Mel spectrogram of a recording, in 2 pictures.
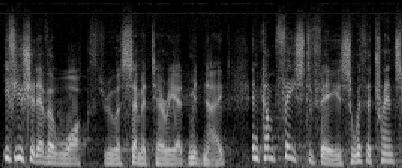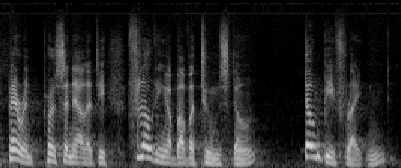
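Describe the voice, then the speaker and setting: A man's voice: mid-range voice, big pitch swings, measured pace. An older man playing a gleefully macabre horror host in old-time radio style, creepy and mock-polite. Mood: ghoulish, gleeful. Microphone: stand microphone, close.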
